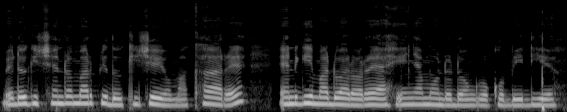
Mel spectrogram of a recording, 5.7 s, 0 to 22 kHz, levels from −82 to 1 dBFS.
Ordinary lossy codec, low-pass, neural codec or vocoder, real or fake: none; 19.8 kHz; none; real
